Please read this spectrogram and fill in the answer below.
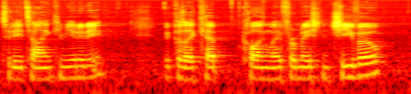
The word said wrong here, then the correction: Chievo: where it's actually Chievo, I think. – Yes, right? – Chievo? That's the pronunciation.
